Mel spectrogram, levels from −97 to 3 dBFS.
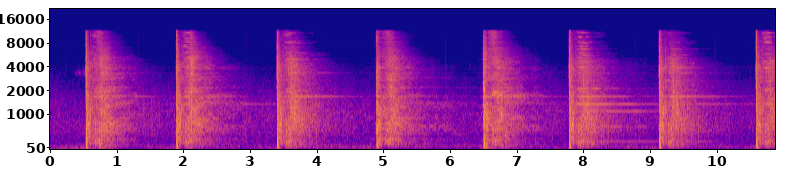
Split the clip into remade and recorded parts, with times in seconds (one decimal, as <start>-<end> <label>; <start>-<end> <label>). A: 0.0-0.7 recorded; 0.7-1.3 remade; 1.3-2.1 recorded; 2.1-2.9 remade; 2.9-4.8 recorded; 4.8-7.4 remade; 7.4-10.9 recorded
